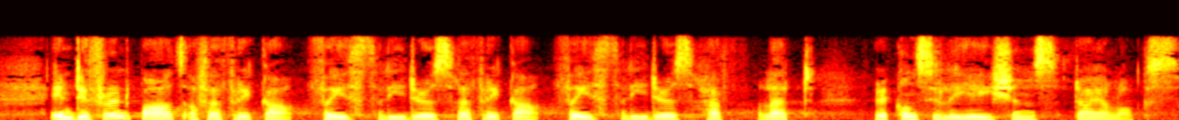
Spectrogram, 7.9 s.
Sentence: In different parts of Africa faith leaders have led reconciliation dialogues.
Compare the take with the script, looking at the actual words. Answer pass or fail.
fail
